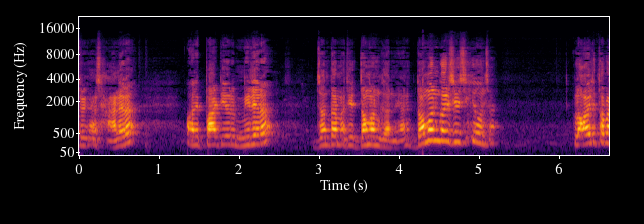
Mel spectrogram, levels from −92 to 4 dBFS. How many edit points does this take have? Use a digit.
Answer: 0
